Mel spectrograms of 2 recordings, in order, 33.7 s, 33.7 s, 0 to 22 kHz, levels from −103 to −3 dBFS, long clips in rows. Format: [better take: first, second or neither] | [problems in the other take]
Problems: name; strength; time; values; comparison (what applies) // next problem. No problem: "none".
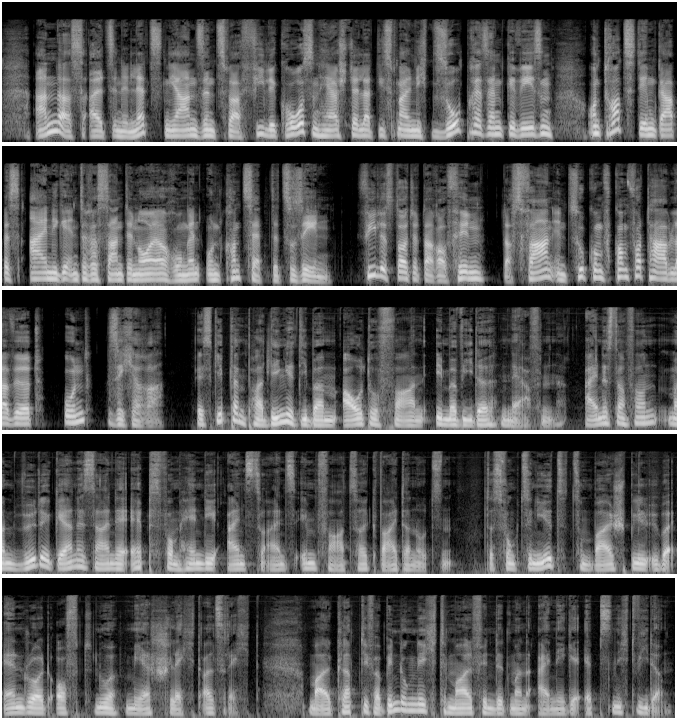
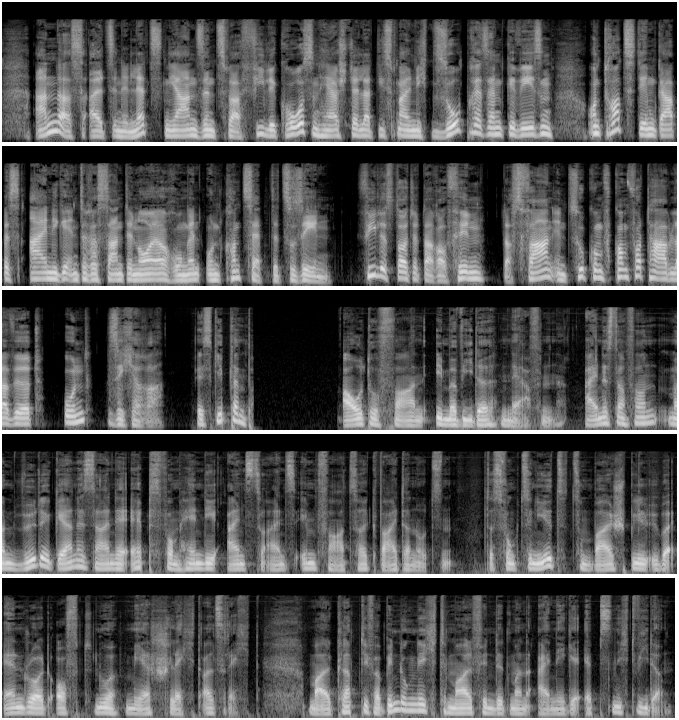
first | audio cutting out; at 16 s for 1 s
